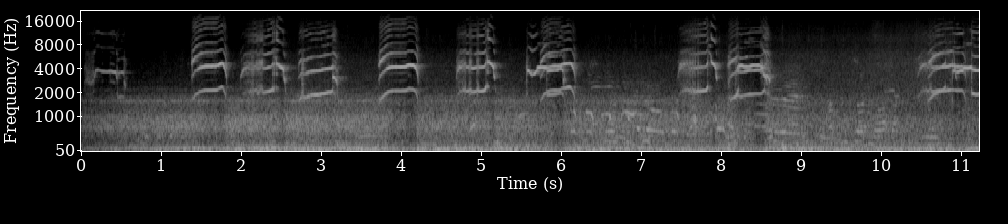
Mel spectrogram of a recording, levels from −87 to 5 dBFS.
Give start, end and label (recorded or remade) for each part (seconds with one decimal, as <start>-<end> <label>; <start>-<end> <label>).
0.0-2.4 recorded; 2.4-3.0 remade; 3.0-11.2 recorded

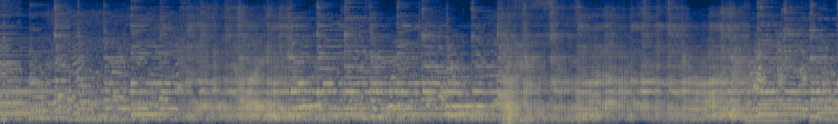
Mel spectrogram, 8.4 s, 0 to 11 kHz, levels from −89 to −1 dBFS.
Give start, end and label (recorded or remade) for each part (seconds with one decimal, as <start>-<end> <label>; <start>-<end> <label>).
0.0-1.8 recorded; 1.8-2.9 remade; 2.9-5.0 recorded; 5.0-7.5 remade; 7.5-8.4 recorded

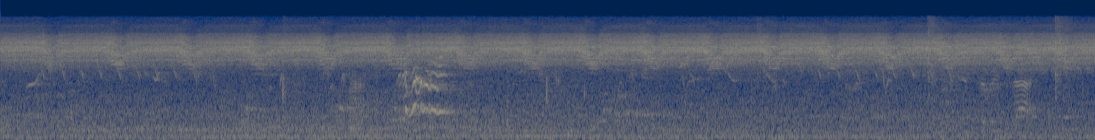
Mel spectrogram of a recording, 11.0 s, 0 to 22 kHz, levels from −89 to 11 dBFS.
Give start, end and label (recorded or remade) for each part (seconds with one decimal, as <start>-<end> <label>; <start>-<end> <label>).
0.0-4.0 recorded; 4.0-5.4 remade; 5.4-11.0 recorded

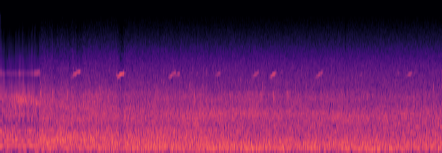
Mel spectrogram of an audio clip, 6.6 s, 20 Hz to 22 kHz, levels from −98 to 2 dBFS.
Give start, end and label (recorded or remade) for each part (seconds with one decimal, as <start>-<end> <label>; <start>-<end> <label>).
0.0-0.6 remade; 0.6-6.6 recorded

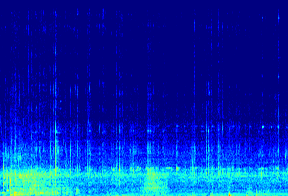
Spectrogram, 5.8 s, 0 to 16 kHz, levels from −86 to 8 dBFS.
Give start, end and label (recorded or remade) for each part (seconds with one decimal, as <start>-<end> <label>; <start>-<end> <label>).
0.0-5.8 recorded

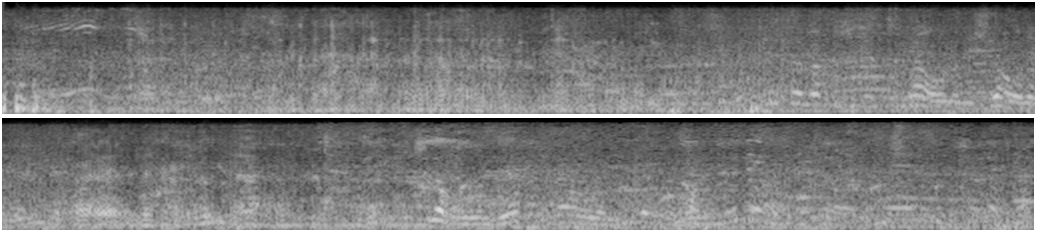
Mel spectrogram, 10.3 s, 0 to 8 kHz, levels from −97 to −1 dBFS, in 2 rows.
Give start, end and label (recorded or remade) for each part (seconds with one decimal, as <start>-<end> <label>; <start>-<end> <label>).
0.0-1.3 recorded; 1.3-3.3 remade; 3.3-5.5 recorded; 5.5-7.5 remade; 7.5-10.3 recorded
